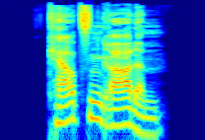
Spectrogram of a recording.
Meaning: strong dative masculine/neuter singular of kerzengerade
- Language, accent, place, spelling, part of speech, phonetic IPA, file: German, Germany, Berlin, kerzengeradem, adjective, [ˈkɛʁt͡sn̩ɡəˌʁaːdəm], De-kerzengeradem.ogg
